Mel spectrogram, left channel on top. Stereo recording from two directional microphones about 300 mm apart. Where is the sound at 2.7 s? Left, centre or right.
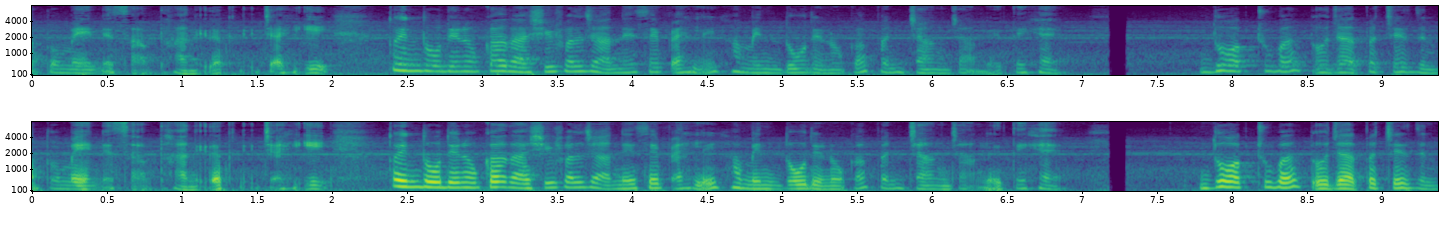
Right.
